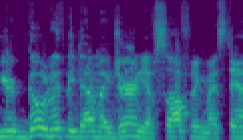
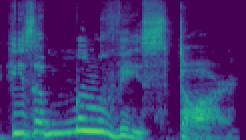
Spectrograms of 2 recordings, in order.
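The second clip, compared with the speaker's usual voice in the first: retold comedian's rant; 9 semitones higher than usual. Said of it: "he does a bit about Sean Connery".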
